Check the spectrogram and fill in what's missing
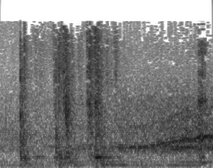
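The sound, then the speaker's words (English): Several dull, uneven knocks on a wooden door, spread across a few seconds and fairly loud, over a steady low background hum with no one speaking. “What's that? Someone's at the door.”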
